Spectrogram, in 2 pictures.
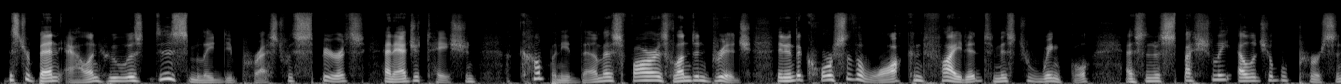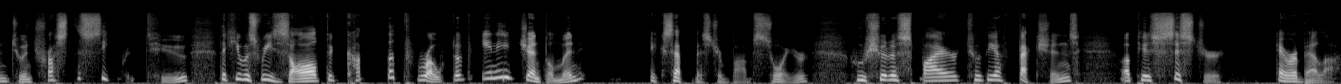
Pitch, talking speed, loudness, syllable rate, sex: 150 Hz, 145 wpm, -23 LUFS, 4.7 syllables/s, male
